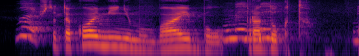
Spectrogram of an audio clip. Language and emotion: Russian, neutral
